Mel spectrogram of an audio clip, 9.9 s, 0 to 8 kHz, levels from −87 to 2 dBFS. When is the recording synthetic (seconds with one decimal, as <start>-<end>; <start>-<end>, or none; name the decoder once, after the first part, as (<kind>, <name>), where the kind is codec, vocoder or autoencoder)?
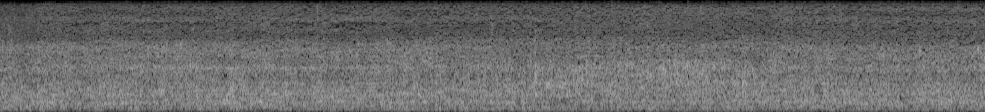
0.7-5.7 (codec, SNAC); 7.7-8.6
